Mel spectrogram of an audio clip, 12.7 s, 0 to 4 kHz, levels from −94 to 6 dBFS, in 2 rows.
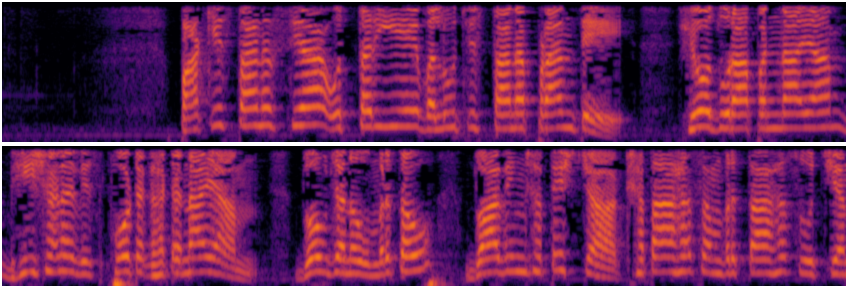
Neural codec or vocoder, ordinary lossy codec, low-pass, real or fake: none; none; 3.6 kHz; real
